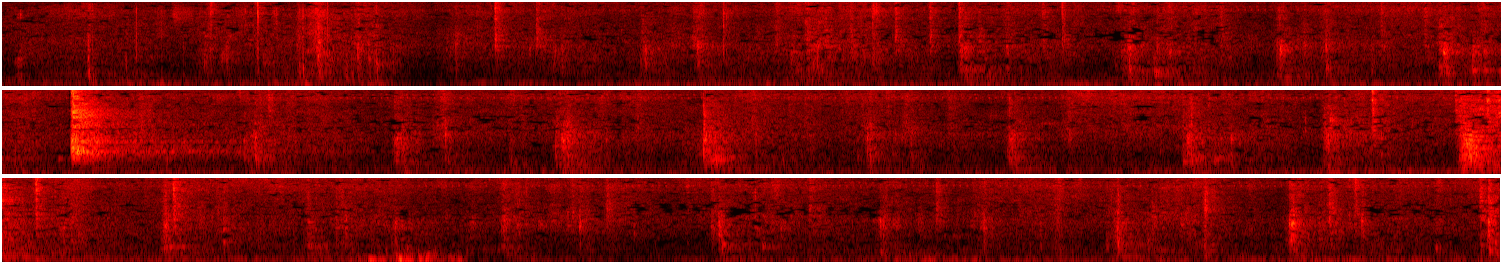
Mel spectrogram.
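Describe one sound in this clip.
Footsteps clank on metal stair steps in a steady climbing rhythm.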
